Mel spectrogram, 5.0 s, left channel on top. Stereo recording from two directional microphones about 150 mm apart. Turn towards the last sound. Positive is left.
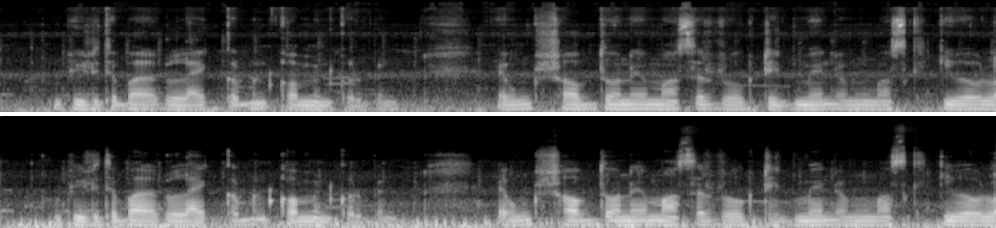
turn(degrees=10)  # may be behind; listen again after turning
